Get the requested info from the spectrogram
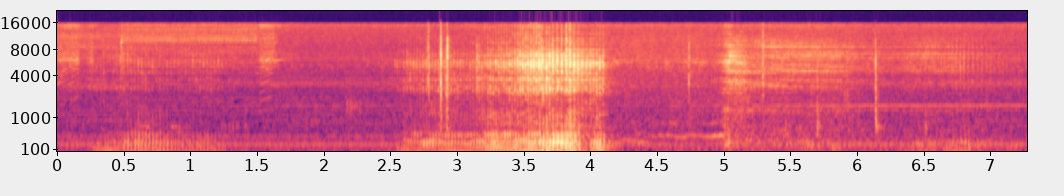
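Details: Pet dog asleep on a boot, snoring: a faint rasping breath early on, then one louder, drawn-out, rumbling snore swelling and fading over about a second and a half, followed by soft breathing noise.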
